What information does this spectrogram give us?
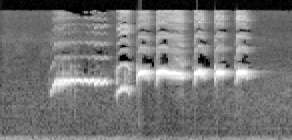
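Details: Orange-headed thrush singing a long, steady whistled note, a brief dip, then a run of five or six clipped, bright whistles that fade away.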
